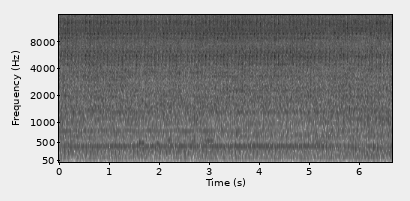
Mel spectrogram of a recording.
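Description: Electric piston air compressor running steadily, with a steady hum and a fast, even pumping rhythm.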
